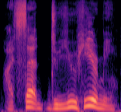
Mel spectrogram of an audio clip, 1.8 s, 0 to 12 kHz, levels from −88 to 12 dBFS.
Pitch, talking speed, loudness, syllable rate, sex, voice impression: 135 Hz, 195 wpm, -17 LUFS, 3.6 syllables/s, male, masculine, adult-like, refreshing, friendly, kind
